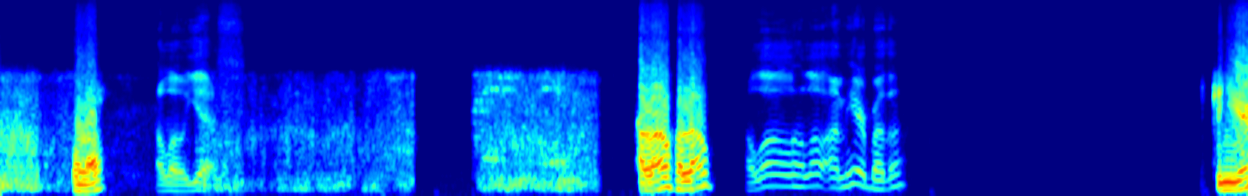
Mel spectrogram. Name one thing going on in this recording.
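A man speaks calmly and closely into a microphone.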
